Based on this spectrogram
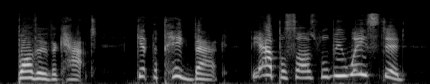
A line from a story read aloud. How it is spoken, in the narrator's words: shrieked the cook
